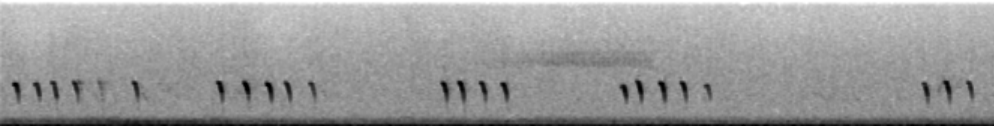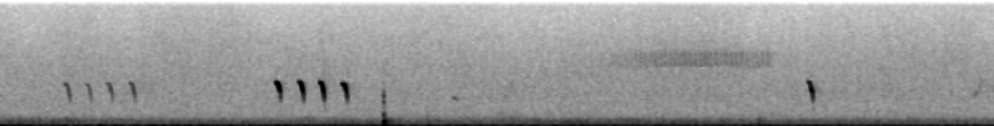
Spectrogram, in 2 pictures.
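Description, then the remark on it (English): A wild bird calls in repeated bursts of three or four quick, high, thin chirps, pausing between groups, over a steady low hum with no talking. “Start recording a wild bird again.”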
